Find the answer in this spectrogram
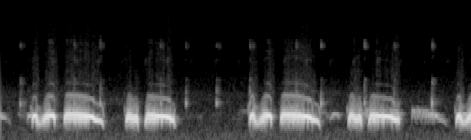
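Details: Decoy spotted dove calling to attract wild doves, repeating phrases of a quick double coo and a long mellow coo, roughly every few seconds, with faint soft notes between phrases.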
